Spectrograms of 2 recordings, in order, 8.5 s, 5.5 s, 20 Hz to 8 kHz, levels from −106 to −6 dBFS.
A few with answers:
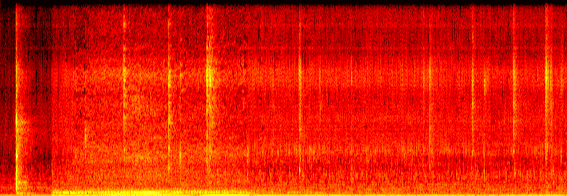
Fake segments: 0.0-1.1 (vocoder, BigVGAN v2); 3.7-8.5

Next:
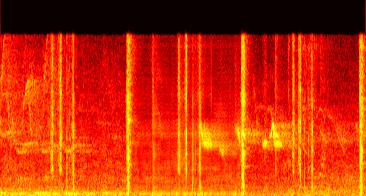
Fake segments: 2.0-3.6 (vocoder, Vocos)

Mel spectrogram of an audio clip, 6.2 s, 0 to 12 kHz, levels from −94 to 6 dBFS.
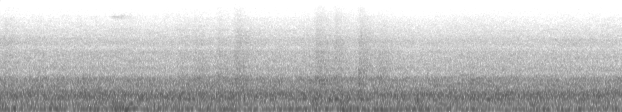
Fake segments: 1.2-1.8 (autoencoder, DAC-VAE); 3.0-4.9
